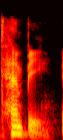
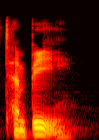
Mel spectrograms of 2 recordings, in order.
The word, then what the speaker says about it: Tempe: You said Tempe. It's Tempe. – Oh my gosh, really? Tempe. – Yeah, they're particular here. I learned. – They're particular quickly. There. – They are particular. You have to put the right emphasis on the right syllable.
